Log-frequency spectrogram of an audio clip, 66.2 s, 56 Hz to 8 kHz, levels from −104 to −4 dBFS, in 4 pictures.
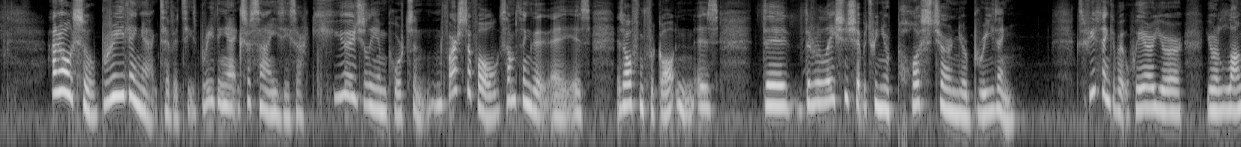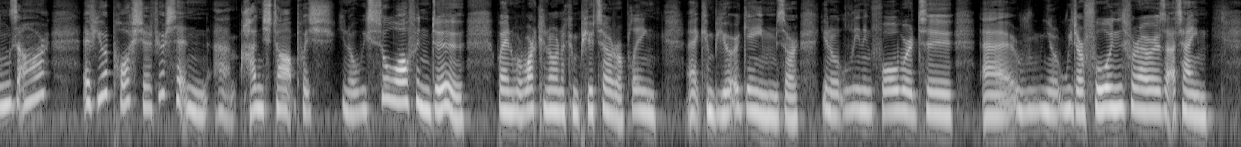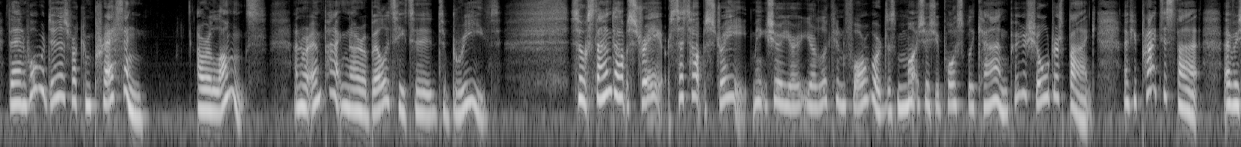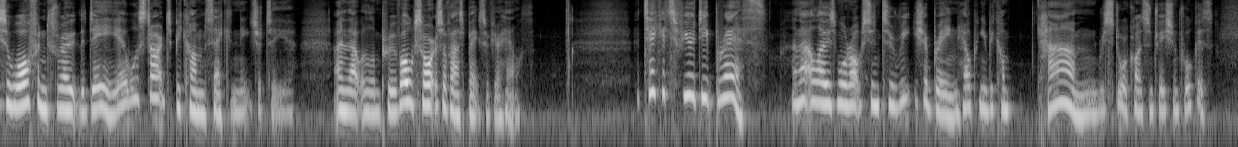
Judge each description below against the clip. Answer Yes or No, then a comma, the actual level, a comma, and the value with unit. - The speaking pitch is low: No, high, 195 Hz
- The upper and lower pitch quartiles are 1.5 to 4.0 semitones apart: No, wide, 5.5 semitones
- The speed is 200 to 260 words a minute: No, average, 160 wpm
